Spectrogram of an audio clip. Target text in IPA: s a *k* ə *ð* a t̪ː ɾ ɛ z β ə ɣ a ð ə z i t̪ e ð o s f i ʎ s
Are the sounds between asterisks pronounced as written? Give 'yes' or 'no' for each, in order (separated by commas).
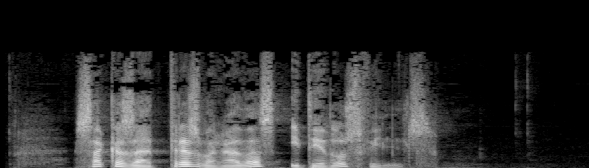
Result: yes, no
